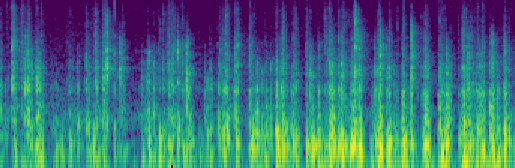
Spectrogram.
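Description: A full green printed plastic foil snack bag is held up close and handled with fingertips and long nails. It gives off a dense run of quick crinkles, taps and scratches, low-weighted with short bright crackles, continuing steadily for about five seconds.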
